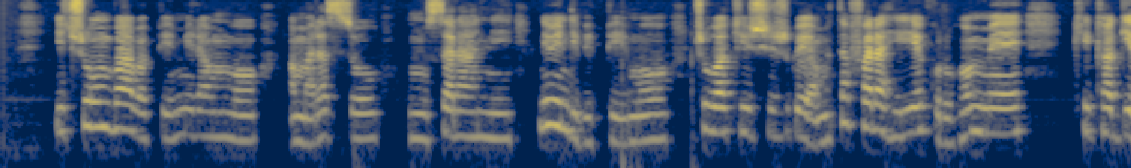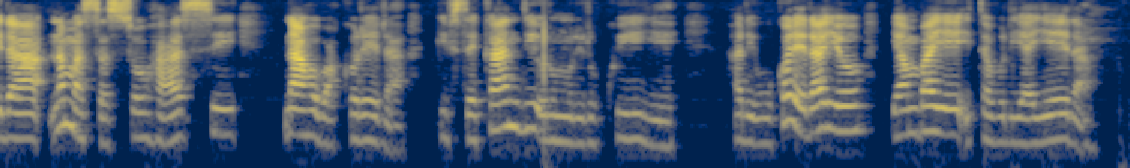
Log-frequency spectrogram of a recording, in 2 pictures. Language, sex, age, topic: Rundi, female, 36-49, education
